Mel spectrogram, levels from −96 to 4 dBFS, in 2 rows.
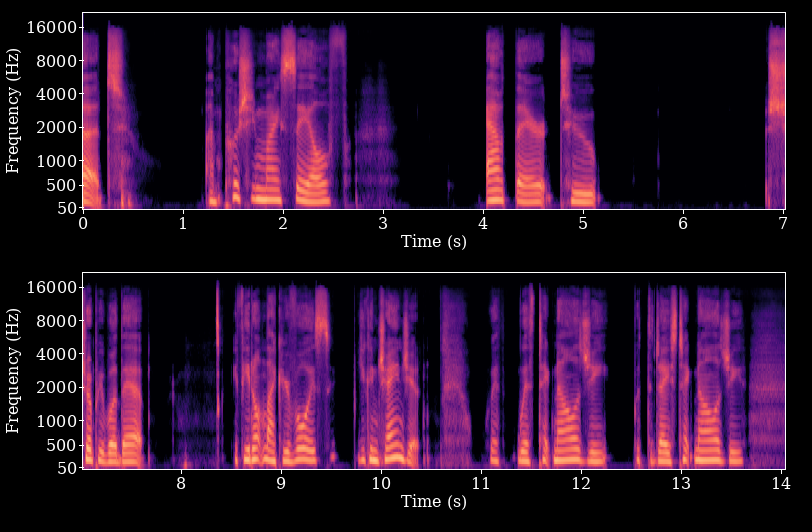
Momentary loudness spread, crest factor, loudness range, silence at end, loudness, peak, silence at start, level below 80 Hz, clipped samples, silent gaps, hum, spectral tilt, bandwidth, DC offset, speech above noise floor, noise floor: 11 LU; 18 dB; 4 LU; 0.45 s; -20 LUFS; -4 dBFS; 0 s; -58 dBFS; under 0.1%; none; none; -5 dB/octave; 15.5 kHz; under 0.1%; 66 dB; -85 dBFS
